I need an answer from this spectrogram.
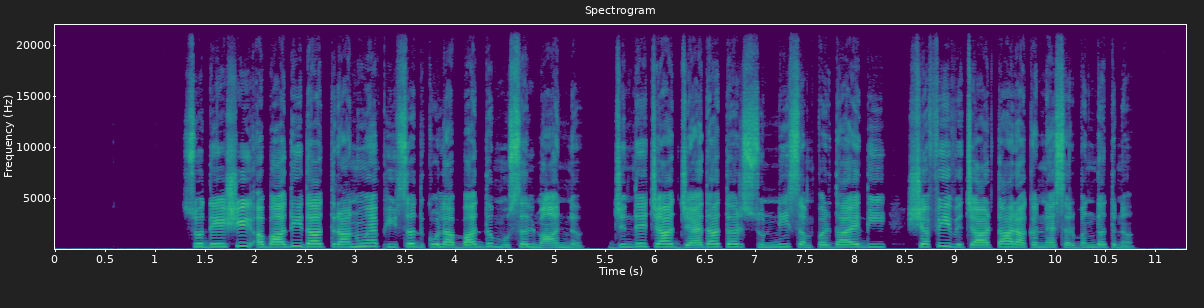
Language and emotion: Dogri, neutral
